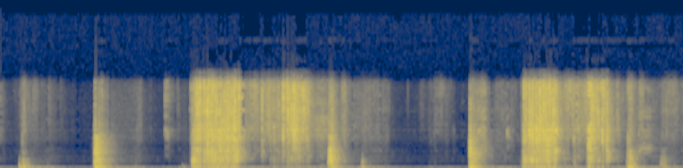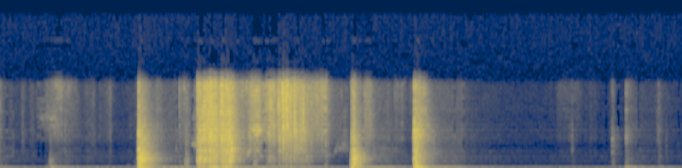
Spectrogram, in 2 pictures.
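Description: Tarot love cards are shuffled in several close bursts of riffling and flicking, separated by short pauses, with sharp taps as the deck is squared, all alone and with no speech.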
